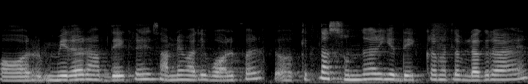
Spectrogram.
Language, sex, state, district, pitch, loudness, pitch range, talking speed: Hindi, female, Uttar Pradesh, Jalaun, 215 Hz, -24 LUFS, 200-235 Hz, 215 wpm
